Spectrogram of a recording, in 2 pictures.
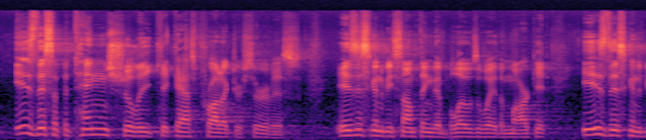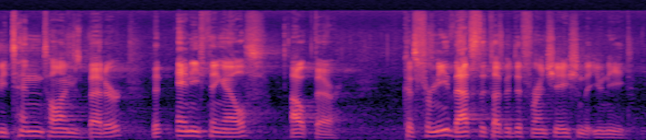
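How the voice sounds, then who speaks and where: In a plain, everyday voice, a man with an American accent speaks at medium pitch and a fairly quick pace, with ordinary pitch variation. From United States. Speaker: venture capital investor. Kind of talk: conference talk. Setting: stage with audience.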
